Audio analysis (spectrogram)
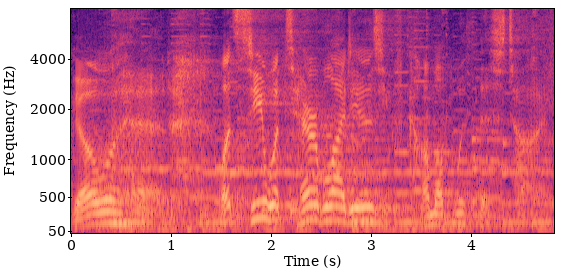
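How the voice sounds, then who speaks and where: A man voicing a proud young warrior prince in a video game, haughty, sardonic and deliberate. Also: a little high, huge pitch swings. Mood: guarded, sardonic. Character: proud, gruff young warrior crown prince, mocking rival. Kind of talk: anime-style video game voice acting. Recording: echoey hall reverb, music behind.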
